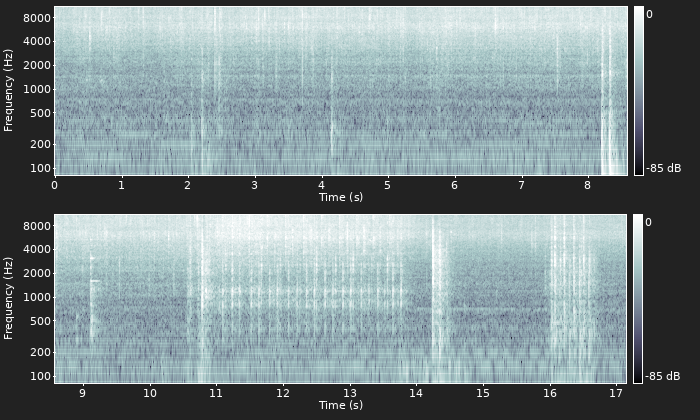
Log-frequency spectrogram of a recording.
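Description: Peas sauté in a pan with a continuous bright sizzle and crackle, now and then broken by sharp utensil clacks and stirring scrapes, and there is no voice.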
